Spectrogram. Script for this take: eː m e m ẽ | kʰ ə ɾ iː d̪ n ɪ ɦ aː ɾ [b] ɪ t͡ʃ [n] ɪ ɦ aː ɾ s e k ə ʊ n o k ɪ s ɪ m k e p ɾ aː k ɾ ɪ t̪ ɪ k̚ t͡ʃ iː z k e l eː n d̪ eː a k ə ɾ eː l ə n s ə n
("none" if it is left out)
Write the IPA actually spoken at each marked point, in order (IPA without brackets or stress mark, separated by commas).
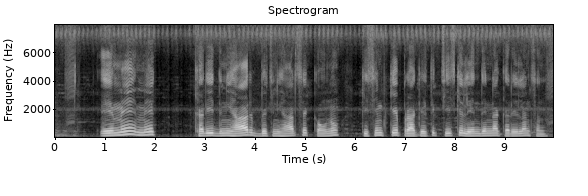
b, n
